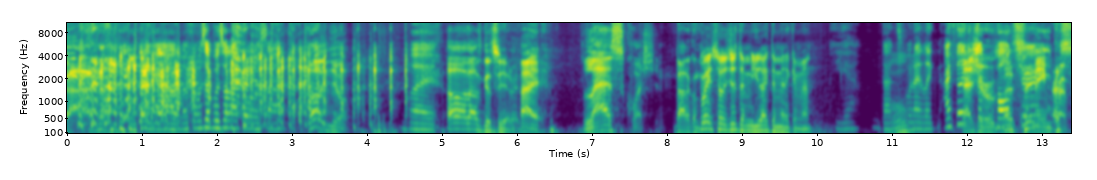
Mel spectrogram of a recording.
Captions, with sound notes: (Laughter) (Speaking Spanish) But-- Oh, that was good to hear. All right, last question. (Speaking Spanish) Wait, so you like Dominican, man? Yeah, that's what I like. I feel like the culture-- That's your main preference.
